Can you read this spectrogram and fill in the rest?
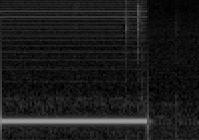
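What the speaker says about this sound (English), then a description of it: "So there is one cycle of the sine wave, and then you can resave it if you wish." A pure, steady sine-wave sample tone from a chiptune tracker holds at one pitch, clean and unbroken, then cuts off abruptly near the end, leaving faint hiss.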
